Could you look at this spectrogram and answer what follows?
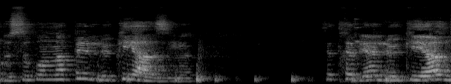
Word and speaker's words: chiasme: Évidemment, il s'écrit sous forme chiasme, mais au niveau de la prononciation, le côté de la phonétique, la phonologie, il se prononce chiasme.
